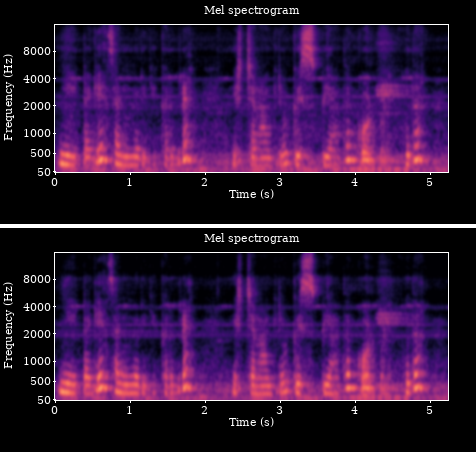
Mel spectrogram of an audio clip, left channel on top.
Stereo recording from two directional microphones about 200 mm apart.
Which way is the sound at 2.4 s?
20° right (ahead or behind).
